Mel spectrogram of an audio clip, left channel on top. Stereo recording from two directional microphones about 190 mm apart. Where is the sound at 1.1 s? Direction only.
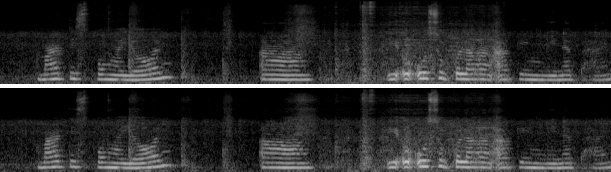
Centre (ahead or behind).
